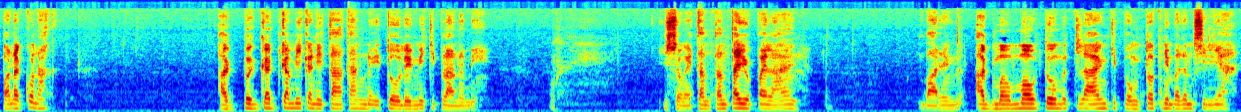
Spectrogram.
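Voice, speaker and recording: A man's voice: fairly high pitch, level tone, normal speed, long pauses, natural voice. A man playing a cautious, respectful and worried grown son in a radio drama. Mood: resigned, cautious.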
